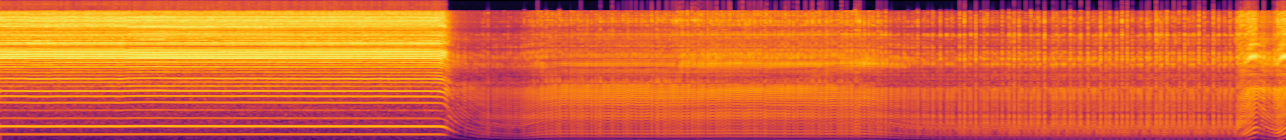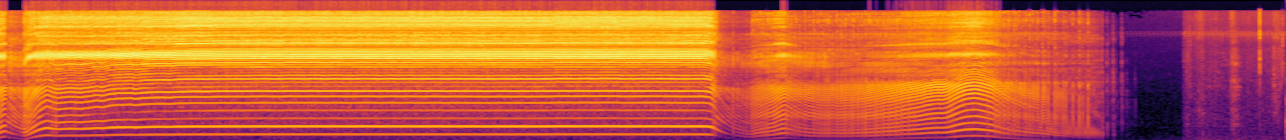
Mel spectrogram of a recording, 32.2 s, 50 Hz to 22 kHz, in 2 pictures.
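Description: Super Tigre G40 two-stroke glow engine with propeller running at full throttle, a high, steady scream near 13,600 rpm. About a third of the way in it drops to idle, then climbs back to full speed and holds; near the end it is blipped up and down a few times and cuts off. The owner thinks its front bearings may need replacing.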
